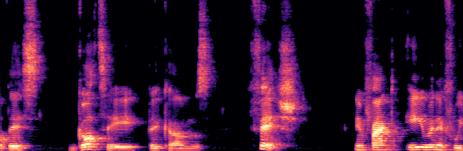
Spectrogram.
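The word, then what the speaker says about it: ghoti: might think it's pronounced gotti but in fact this is a creative re-spelling of the word fish how do we get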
